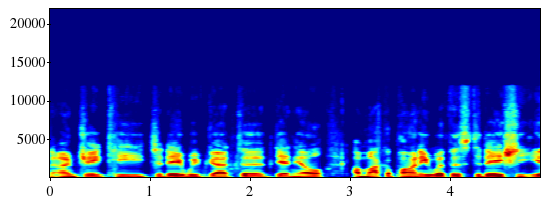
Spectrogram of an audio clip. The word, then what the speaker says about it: Danielle: We're going to be back with Daniela Ammaccapane. Did I say it right that time? Danielle. Okay, Danielle. Okay, I'm getting there.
